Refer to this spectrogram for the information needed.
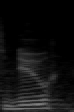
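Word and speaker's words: nu: A few of them they didn't use because one of them is actually pronounced new. And so they didn't want people to just think it was new variant.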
